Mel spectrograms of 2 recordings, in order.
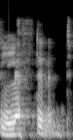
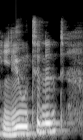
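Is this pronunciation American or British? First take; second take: British; American. First: It is said the British way. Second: It is said the American way. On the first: "whereas the English pronounce it lieutenant" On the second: "Americans pronounce this word lieutenant"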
